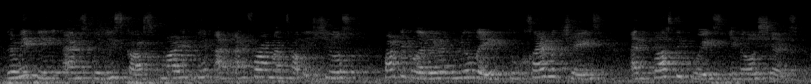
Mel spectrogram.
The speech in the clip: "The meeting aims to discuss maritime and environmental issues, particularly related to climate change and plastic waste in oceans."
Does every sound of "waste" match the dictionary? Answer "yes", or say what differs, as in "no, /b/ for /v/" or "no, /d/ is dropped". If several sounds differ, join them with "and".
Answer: no, /t/ is dropped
